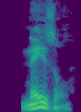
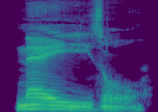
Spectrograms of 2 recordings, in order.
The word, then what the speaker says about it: nasal: And then, of course, there's the Z in nasal. Nasal. Nasal. Because there's a diphthong in the first syllable, nay. It's not na or ne. It's nay.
